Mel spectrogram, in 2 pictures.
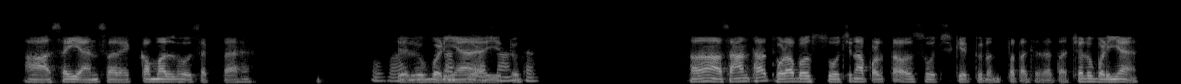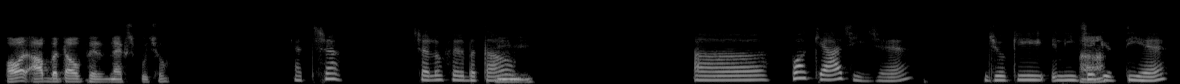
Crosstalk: present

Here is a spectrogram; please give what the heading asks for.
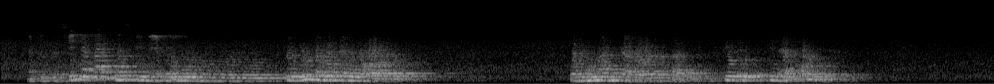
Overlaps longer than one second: none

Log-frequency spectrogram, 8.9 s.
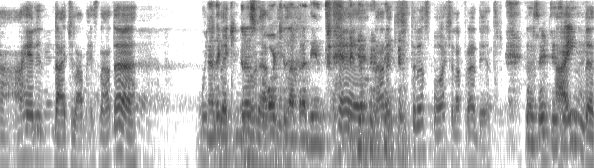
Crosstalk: present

